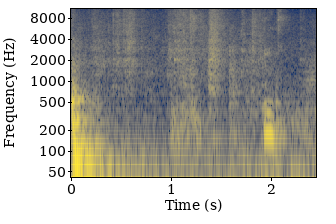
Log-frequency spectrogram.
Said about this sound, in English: Give me 1 second, y'all. I'm about to close my garden door. Because my computer is right by this window. Let me just close it.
